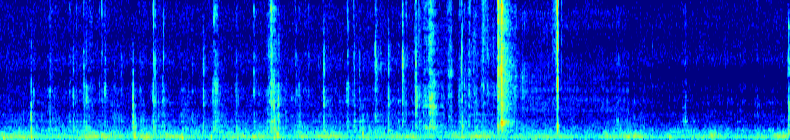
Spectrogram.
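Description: Hand screwdriver turning a small screw in the plastic shock mount of an RC truck: soft scraping with many small ticks and clicks, and two sharper clicks about five seconds in.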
